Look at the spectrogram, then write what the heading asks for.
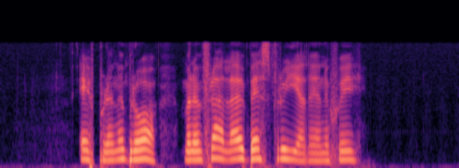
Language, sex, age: Swedish, female, 26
